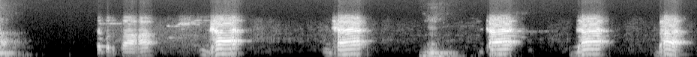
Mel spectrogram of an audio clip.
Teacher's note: घोषाः इति वर्तते खलु तर्हि तेन साकं महाप्राणोऽपि वर्गाणां ये चतुर्थाः तेषां संवारः नादः घोषः महाप्राणोऽपि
